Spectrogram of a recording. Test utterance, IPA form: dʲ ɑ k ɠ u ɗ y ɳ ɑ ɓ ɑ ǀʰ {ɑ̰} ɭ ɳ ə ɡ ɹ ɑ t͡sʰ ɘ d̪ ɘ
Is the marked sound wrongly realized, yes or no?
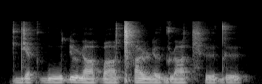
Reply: yes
